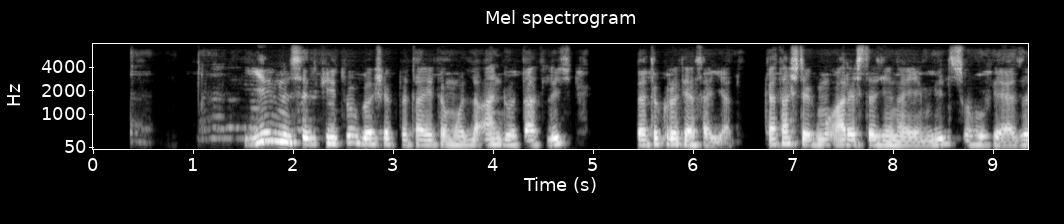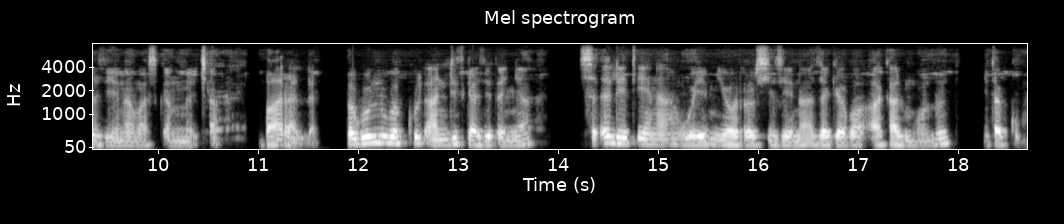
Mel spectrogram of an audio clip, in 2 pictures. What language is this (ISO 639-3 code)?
amh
